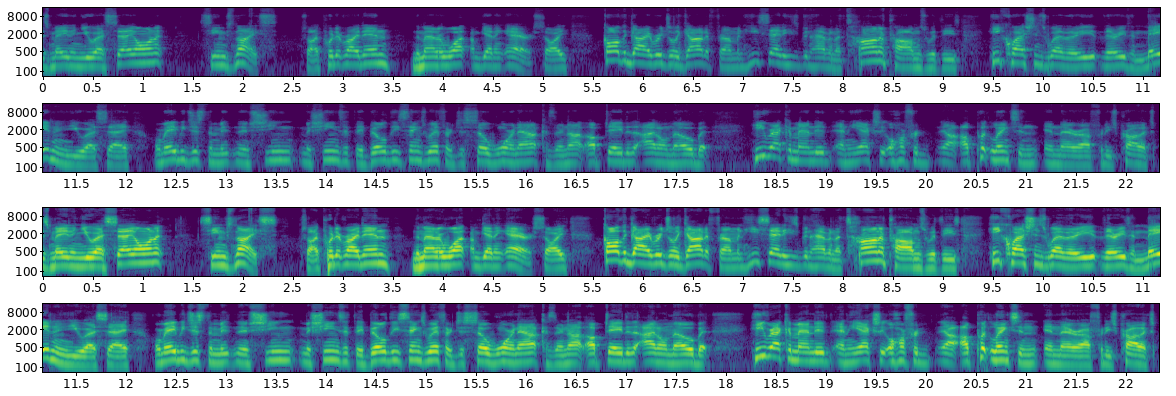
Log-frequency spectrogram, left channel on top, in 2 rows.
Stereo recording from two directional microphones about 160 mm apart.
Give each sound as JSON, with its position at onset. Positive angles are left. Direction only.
{"t": 0.0, "sound": "speech", "side_deg": -40}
